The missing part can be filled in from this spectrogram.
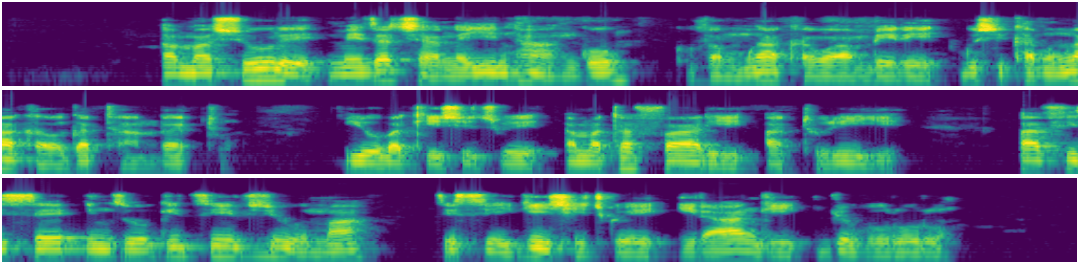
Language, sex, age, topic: Rundi, male, 25-35, education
